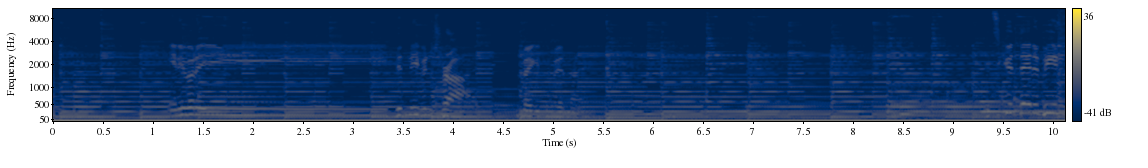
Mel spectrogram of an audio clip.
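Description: Live worship band playing: acoustic guitar strumming over sustained keyboard chords.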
